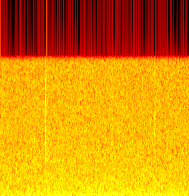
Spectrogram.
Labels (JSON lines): {"label": "ambient", "recorder": "HydroMoth"}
